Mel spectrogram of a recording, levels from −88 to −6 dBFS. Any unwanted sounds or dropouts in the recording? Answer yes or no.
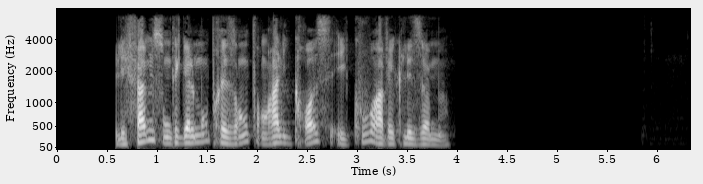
no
